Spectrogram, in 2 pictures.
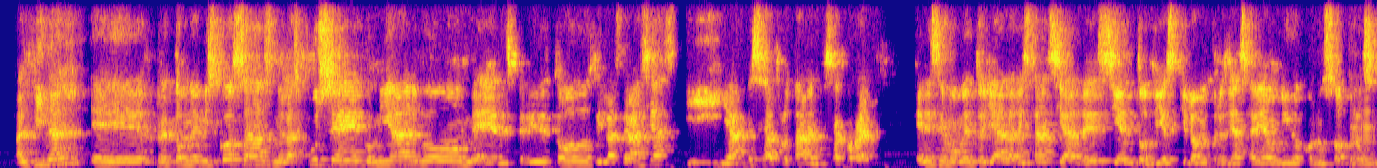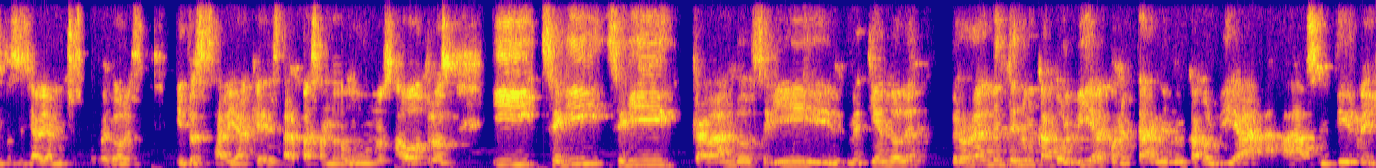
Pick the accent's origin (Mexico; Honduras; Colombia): Mexico; como mexicanos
